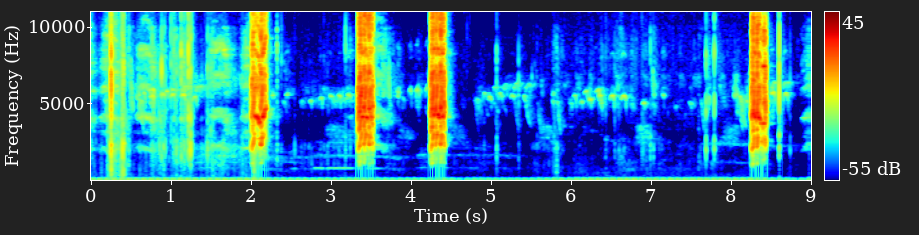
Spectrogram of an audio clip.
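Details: Cinnamon green-cheeked conure singing: four short, harsh, rasping screeches spaced irregularly across the recording, with a few faint clicks early on and a steady low electrical hum underneath.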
